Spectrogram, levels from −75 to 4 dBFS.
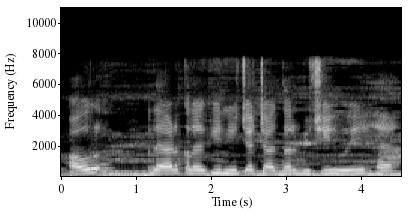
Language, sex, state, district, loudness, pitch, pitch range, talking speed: Hindi, female, Uttar Pradesh, Saharanpur, -12 LUFS, 220 Hz, 215-225 Hz, 120 wpm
